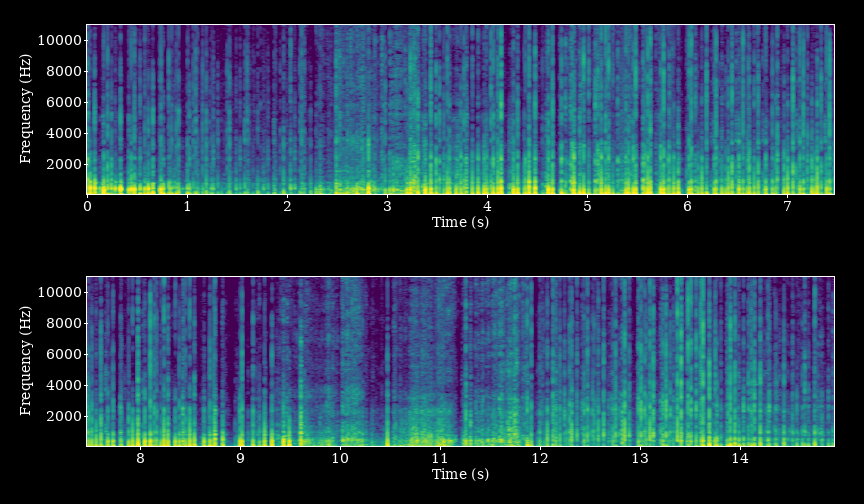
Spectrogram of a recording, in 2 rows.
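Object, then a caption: Cardboard kitchen roll tube. Fingertips and long nails tap rapidly on an empty, hollow cardboard kitchen roll tube held horizontally. The taps come as a dense, continuous patter of short, dry knocks with a hollow, papery resonance centred low-mid, around 400 Hz, and no ring after each tap.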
